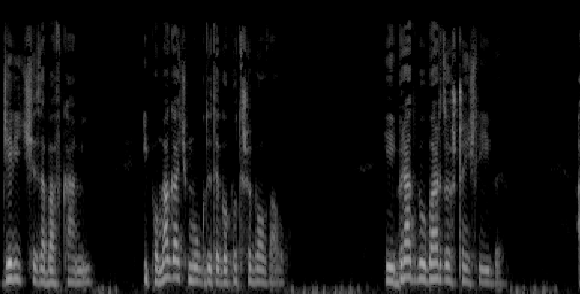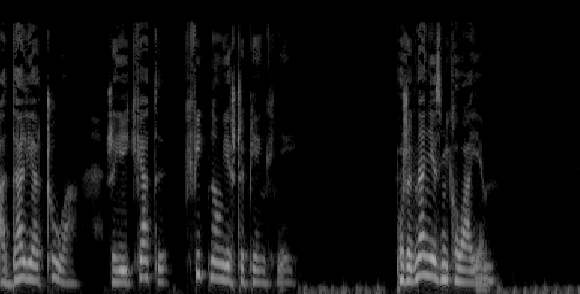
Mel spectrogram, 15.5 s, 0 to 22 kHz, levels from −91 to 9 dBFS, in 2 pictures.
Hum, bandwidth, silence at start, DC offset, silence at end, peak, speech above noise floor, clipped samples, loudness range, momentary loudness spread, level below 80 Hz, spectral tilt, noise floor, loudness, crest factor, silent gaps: none; 16 kHz; 0.05 s; under 0.1%; 0.45 s; -16 dBFS; 30 dB; under 0.1%; 4 LU; 20 LU; -68 dBFS; -4.5 dB/octave; -65 dBFS; -35 LUFS; 22 dB; 12.91-12.95 s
